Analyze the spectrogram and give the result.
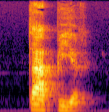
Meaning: tapir
- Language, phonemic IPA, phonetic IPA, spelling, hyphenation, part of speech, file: Dutch, /ˈtaː.pir/, [ˈtaː.pir], tapir, ta‧pir, noun, Nl-tapir.ogg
